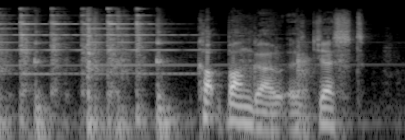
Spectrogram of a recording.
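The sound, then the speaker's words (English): A small hand bell rings, its bright metallic tone sustained and shimmering for a few seconds while people talk loudly over it, then fading out at the end. “Oh, my bell's crap.”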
